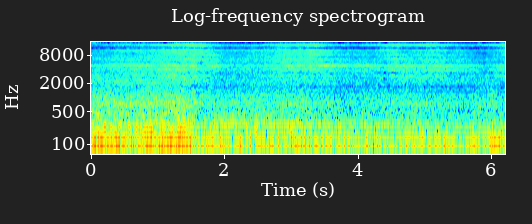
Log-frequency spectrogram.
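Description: A Yokosuka/Sobu Line commuter train running alongside an underground station platform. Its wheels and cars give a steady rumble with a faint high squeal over it, and the level eases off a little after about two seconds.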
